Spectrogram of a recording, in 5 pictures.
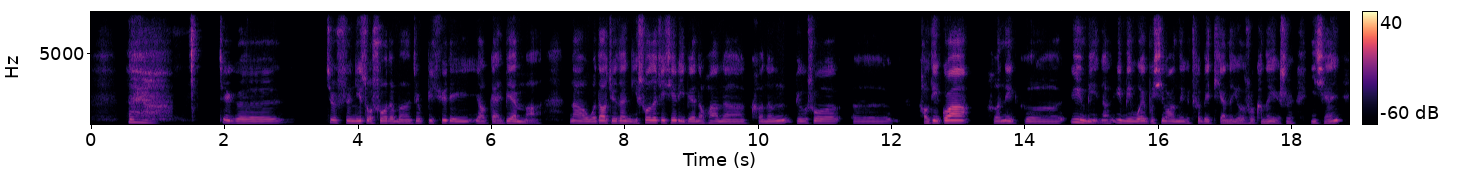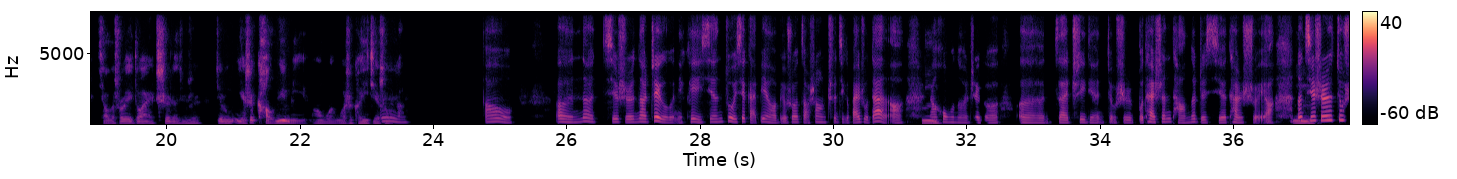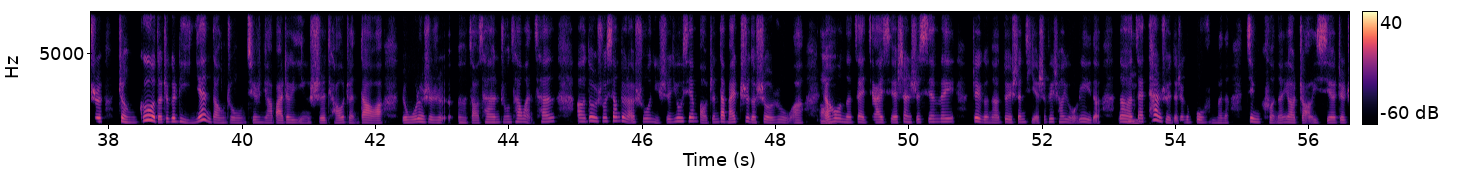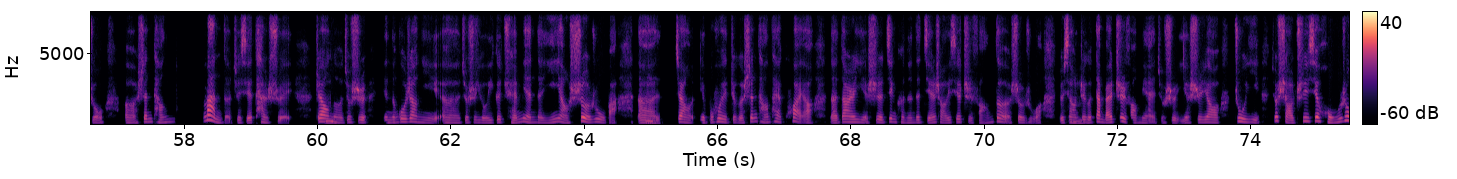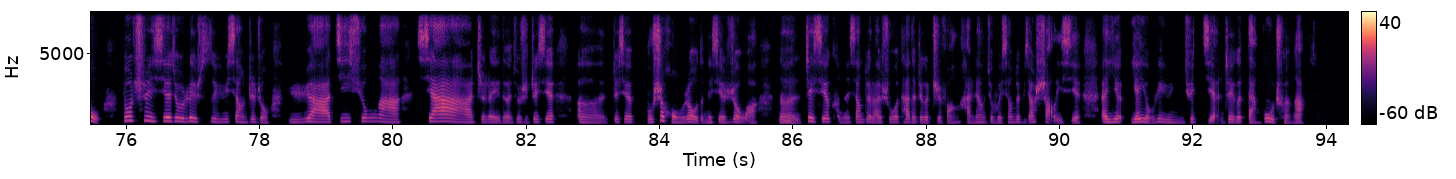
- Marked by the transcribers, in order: sad: "哎呀"; tsk; tapping; "全面" said as "全眠"
- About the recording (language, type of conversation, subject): Chinese, advice, 体检或健康诊断后，你需要改变哪些日常习惯？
